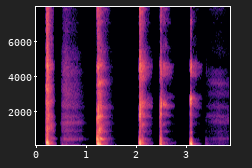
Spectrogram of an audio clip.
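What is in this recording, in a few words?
"器官", Mandarin Chinese; HSK6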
